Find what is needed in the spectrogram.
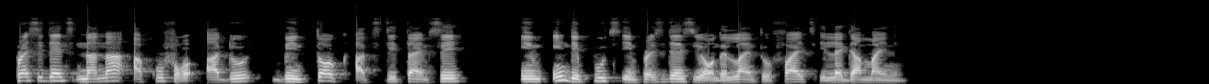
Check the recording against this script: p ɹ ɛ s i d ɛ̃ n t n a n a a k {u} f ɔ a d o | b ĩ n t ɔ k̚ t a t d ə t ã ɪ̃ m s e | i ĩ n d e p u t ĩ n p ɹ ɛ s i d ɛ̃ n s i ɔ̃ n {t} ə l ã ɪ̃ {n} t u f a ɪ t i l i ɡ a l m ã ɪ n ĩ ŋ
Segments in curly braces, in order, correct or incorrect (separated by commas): correct, incorrect, correct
